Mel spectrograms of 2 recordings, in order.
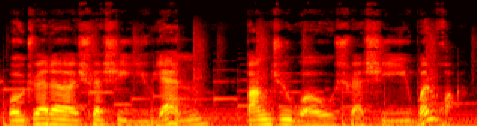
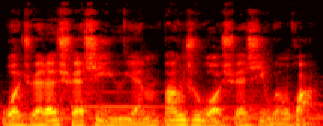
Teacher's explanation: the word for culture in chinese which is the second and fourth tone like a roller coaster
